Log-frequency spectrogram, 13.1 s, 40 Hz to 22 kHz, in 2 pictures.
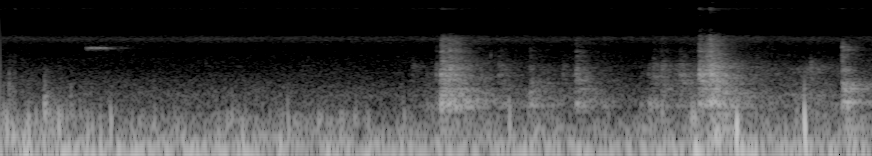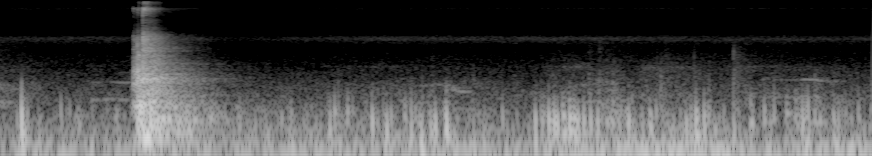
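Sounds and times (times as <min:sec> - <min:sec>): loud metal bang: 0:07.6 - 0:08.3.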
